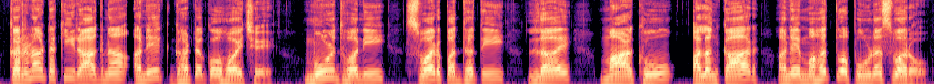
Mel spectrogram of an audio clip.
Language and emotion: Gujarati, neutral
